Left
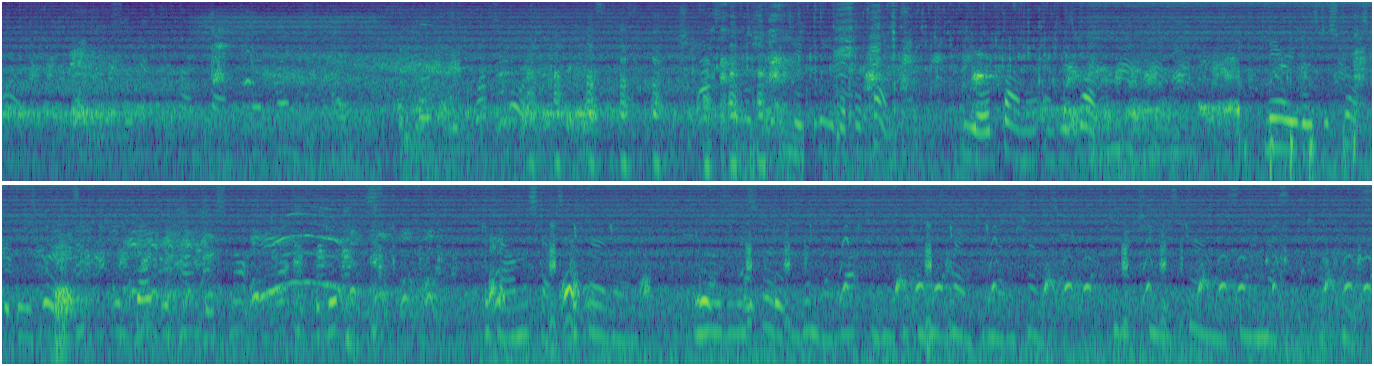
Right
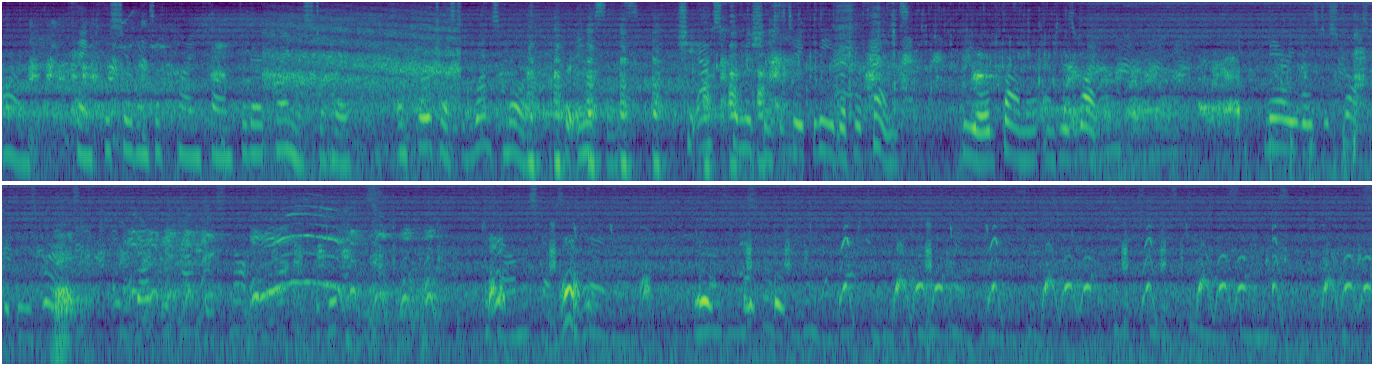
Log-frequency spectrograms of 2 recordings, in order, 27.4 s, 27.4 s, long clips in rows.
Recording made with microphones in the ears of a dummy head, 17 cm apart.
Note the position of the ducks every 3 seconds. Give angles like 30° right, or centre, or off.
70° right, 50° right, 20° left, 60° left, 60° left, 60° left, 60° left, 60° left, 60° left.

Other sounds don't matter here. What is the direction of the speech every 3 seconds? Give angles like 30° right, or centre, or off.
50° right, 40° right, 20° right, centre, 30° left, 50° left, 60° left, 70° left, 70° left.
